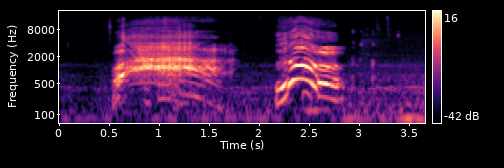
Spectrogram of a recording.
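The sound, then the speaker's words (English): A person lets out two loud, drawn-out screams: a long wavering cry, a short pause, then a shorter rising-and-falling shriek. “The barkeep when he sees the living puddle goes ah, and he like runs back into the kitchen. I will have scream.”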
